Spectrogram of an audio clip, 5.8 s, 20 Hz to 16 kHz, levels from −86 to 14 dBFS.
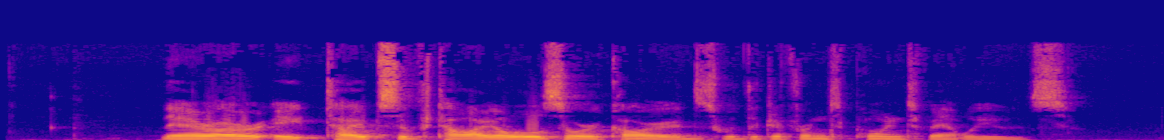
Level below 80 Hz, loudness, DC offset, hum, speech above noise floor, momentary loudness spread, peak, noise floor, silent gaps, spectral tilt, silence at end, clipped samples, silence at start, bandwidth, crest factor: -52 dBFS; -14 LUFS; under 0.1%; none; 37 dB; 14 LU; 0 dBFS; -51 dBFS; none; -4.5 dB/octave; 0.5 s; under 0.1%; 0.8 s; 11.5 kHz; 14 dB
